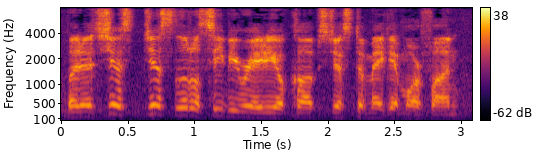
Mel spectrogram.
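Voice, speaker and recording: A man's voice: mid-range voice, very animated, brisk. An American man in his fifties chatting casually as a CB radio operator, explaining things in an easygoing, rambling way. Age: 50s. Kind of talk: casual two-way radio chat. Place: in a pickup truck. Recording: in-vehicle recording with clear background noise.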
